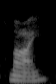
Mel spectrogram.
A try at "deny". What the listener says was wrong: Close. It sounds like you're just saying nigh. Make sure we get the duh. Deny.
